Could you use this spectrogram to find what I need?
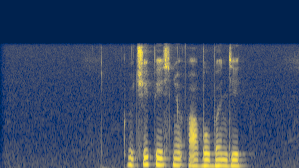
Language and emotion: Russian, neutral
